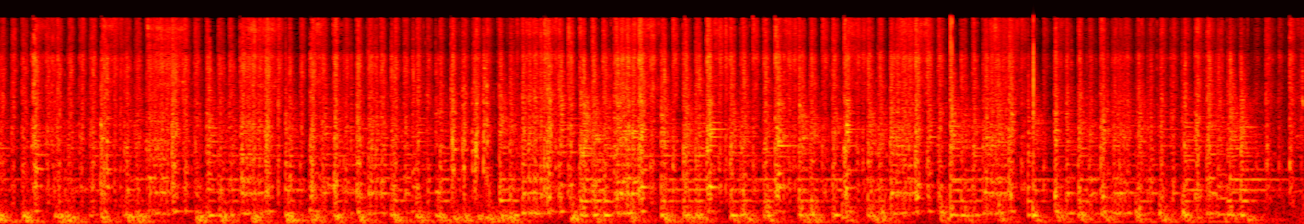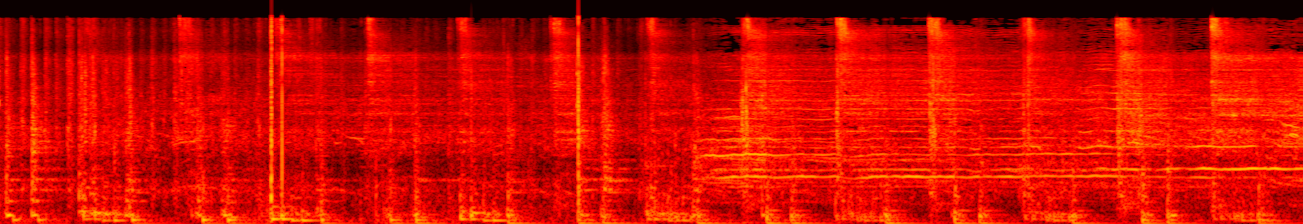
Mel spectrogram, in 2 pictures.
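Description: A marching band drumline playing a cadence: rapid snare drum strokes over regular bass drum hits, with cymbal crashes. Steady held tones join about twenty seconds in.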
